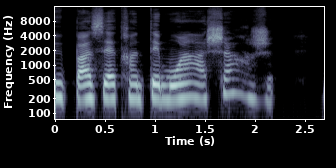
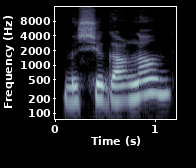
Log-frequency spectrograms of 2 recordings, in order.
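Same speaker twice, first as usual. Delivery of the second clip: ordinary delivery, nothing marked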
